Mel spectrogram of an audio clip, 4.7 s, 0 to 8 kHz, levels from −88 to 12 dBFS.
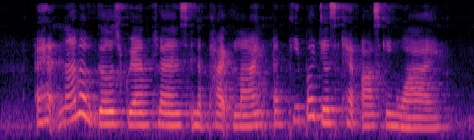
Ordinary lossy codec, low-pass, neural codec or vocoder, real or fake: none; 7.2 kHz; codec, 44.1 kHz, 7.8 kbps, Pupu-Codec; fake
